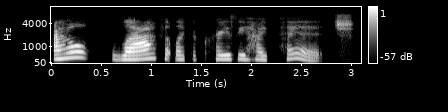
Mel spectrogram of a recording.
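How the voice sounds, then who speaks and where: A young woman streamer chatting casually with her viewers, friendly and often laughing, with a smooth voice on the deeper side for a woman. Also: measured pace, fairly bright tone, dry recording. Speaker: livestreamer. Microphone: headset mic. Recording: dull lo-fi headset mic.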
